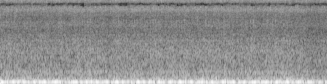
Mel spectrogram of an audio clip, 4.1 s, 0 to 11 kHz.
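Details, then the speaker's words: Bel Air rough idle after timing work, aiming for about 1000 rpm idle and 12–15° advance; low, loping, unsteady beat that never settles, won't stay running long enough to adjust; later set 12° at 900 rpm. "and here's the problem can't get it to stay running long enough to adjust"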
